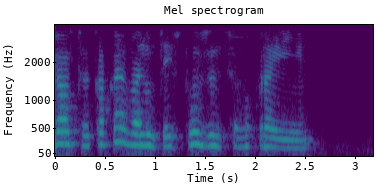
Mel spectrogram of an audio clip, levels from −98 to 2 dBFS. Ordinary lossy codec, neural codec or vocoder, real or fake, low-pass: Opus, 16 kbps; codec, 44.1 kHz, 3.4 kbps, Pupu-Codec; fake; 3.6 kHz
